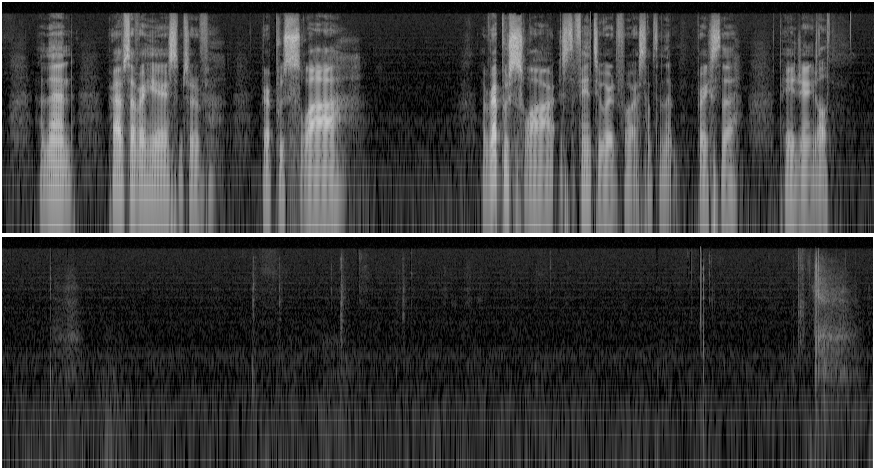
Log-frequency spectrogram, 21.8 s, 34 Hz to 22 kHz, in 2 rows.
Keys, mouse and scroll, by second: 15.8 click, 21.3-21.7 ].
